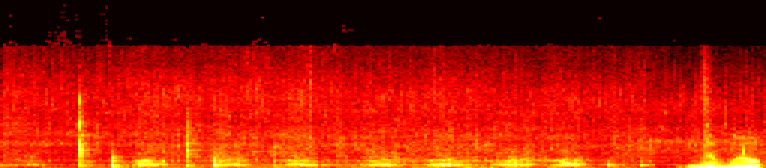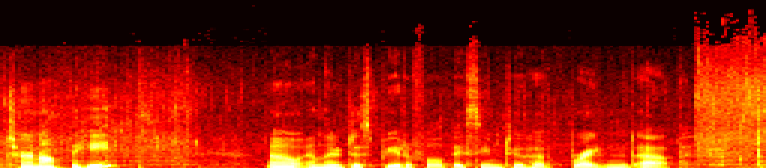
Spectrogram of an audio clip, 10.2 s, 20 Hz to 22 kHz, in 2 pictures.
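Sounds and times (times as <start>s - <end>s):
sauce bubbling and sizzling in a pan: 0.0s - 10.1s
speech: 4.6s - 6.1s, 6.9s - 9.7s.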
